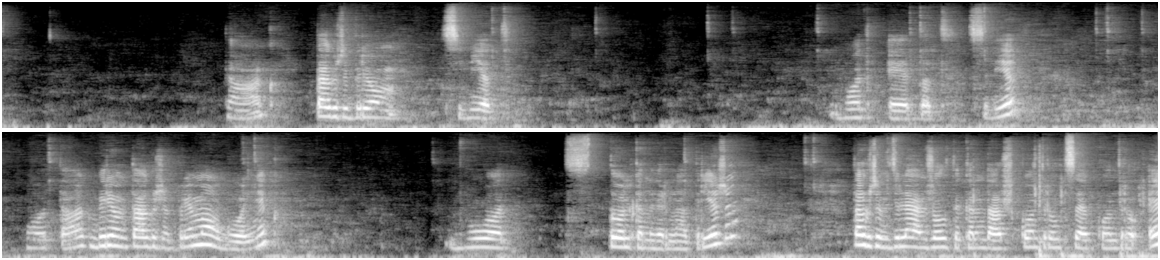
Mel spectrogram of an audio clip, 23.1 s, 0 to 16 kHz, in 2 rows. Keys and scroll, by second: 21.8 ctrl+c, 22.6 ctrl+f.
